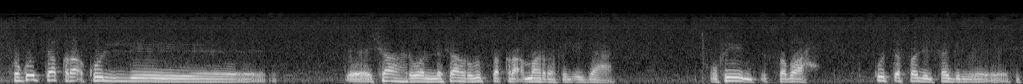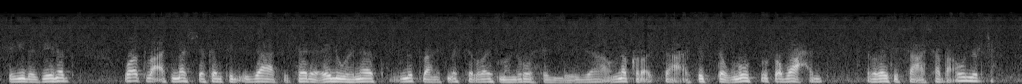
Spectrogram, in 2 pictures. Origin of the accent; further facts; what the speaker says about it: Armant, Qena Governorate, Egypt; قلت لهم أنا والله من الصعيد من بلد اسمها أرملت محافظة قنا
